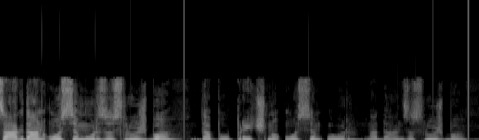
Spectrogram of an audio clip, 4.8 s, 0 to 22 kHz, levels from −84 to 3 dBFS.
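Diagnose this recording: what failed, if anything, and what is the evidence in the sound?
AAC compression runs through the whole speech clip: the sound is dull and smeared, with a fizzy, warbling texture on sibilants and sustained vowels. The likely cause is a lossy codec stage at a low rate, which fits AAC-LC near 32 kbps discarding high bands and spectral detail.

Word clock ticks appear from 0.25 s to 4.69 s: around thirty sharp ticks of uneven strength, roughly every fifth of a second. At the converter or digital link, an unlocked receiver clock drifts against the sender's by around 150 ppm, slipping one sample at each crossing.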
